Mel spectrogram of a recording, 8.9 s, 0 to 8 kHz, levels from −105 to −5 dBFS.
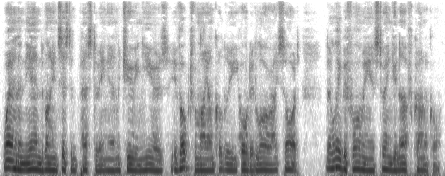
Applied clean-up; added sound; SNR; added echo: none; none; none; none.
